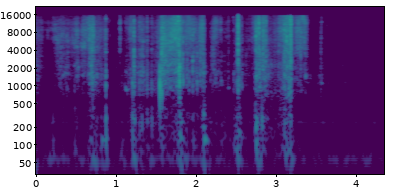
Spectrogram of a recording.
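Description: Plastic markers clatter and rattle against each other.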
